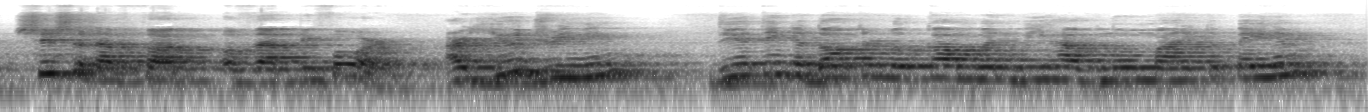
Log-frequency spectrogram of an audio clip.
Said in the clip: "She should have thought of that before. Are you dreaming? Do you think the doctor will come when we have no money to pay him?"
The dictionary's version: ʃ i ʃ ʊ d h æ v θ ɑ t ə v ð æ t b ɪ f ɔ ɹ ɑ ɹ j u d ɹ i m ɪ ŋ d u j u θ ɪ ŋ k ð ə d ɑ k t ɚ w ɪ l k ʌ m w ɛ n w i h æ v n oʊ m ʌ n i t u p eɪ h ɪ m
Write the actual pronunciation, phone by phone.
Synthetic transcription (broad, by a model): ʃ i ʃ ʊ d h æ v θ ɑ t ə v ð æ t b ɪ f ɔ ɹ ɑ ɹ j u d ɹ i m ɪ ŋ d u j u t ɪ ŋ k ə d ɑ k t ɚ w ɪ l k ʌ m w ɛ n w i h æ v n oʊ m ʌ n i t u p eɪ h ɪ m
